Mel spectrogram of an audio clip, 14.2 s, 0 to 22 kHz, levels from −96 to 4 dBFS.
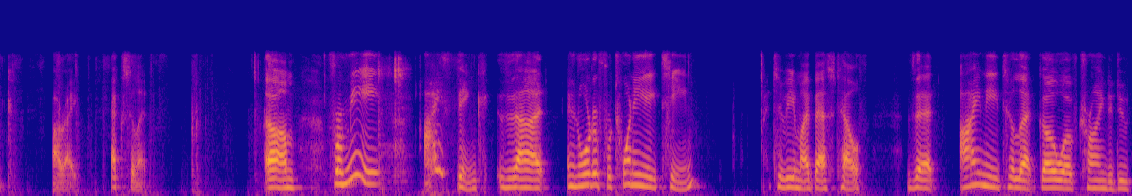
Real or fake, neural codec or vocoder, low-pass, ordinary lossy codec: real; none; 7.2 kHz; Opus, 24 kbps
